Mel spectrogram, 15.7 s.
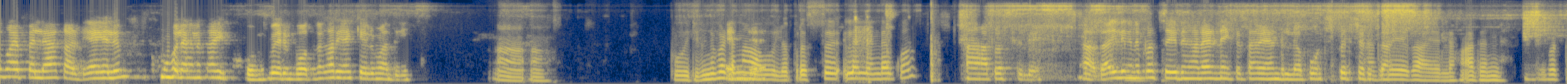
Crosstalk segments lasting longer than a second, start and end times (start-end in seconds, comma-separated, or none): none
